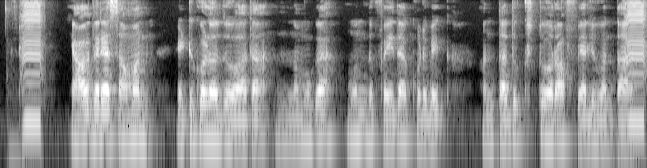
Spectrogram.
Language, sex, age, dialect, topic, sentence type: Kannada, male, 18-24, Northeastern, banking, statement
